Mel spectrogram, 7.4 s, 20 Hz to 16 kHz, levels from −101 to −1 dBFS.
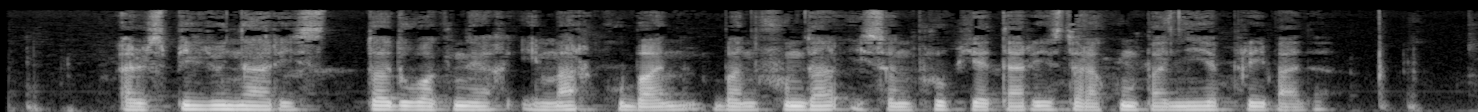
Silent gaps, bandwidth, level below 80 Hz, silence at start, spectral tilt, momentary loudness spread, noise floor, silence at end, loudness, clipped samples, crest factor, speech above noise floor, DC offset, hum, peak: none; 11.5 kHz; -54 dBFS; 0.15 s; -6 dB/octave; 6 LU; -49 dBFS; 0.3 s; -25 LUFS; under 0.1%; 20 dB; 25 dB; under 0.1%; none; -6 dBFS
